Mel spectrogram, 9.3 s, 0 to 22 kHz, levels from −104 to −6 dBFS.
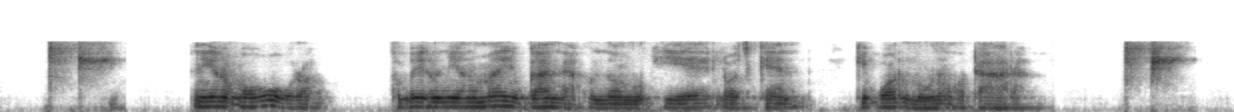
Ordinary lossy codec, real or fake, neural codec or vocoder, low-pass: MP3, 48 kbps; fake; codec, 16 kHz, 4.8 kbps, FACodec; 5.4 kHz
